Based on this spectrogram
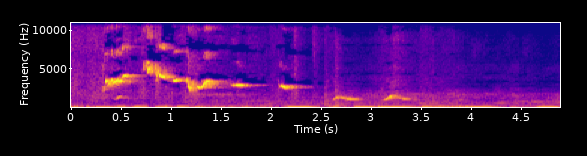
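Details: Loud sliding high whistles descend in steps, followed by a few spaced upslurred notes, as a green leafbird sings in the 'darderdor' style over a persistent low hum.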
